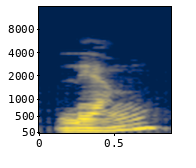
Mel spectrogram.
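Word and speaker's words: 两: 200 thì chúng ta có cách đọc lẻng bảy. Tại sao người ta không đọc là er bảy?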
